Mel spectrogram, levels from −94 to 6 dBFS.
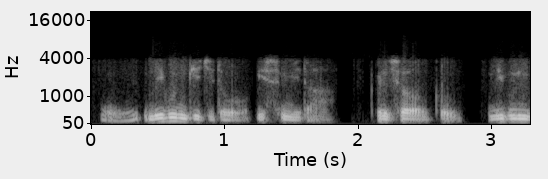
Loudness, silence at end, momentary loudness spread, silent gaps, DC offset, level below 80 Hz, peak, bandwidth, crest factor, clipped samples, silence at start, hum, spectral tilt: -24 LUFS; 0 s; 11 LU; none; under 0.1%; -64 dBFS; -8 dBFS; 4.2 kHz; 14 dB; under 0.1%; 0.1 s; none; -10.5 dB/octave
